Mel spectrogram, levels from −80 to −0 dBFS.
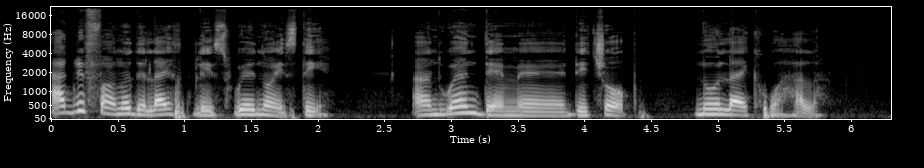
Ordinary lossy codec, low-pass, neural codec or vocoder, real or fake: none; none; none; real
